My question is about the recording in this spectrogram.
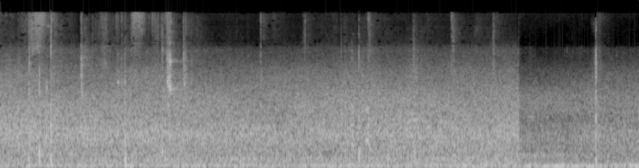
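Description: A few sharp tennis ball strikes off a racket, spaced a second or more apart, over a steady rushing noise that drops away about five seconds in.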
